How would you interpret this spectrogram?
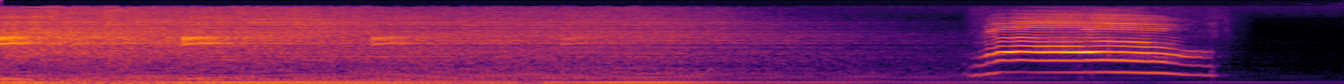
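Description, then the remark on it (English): A single drawn-out house cat meow rings out clearly, following a few seconds of low, steady hum that fades away just before the cat calls. “And the wild ancestors of your house cat.”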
